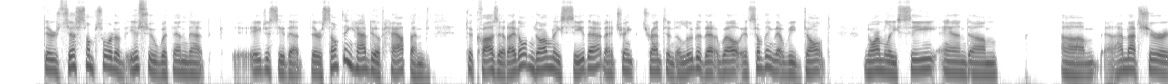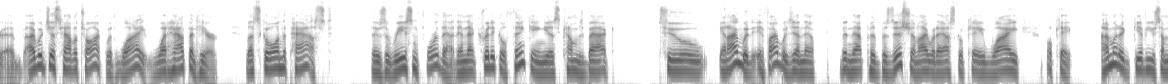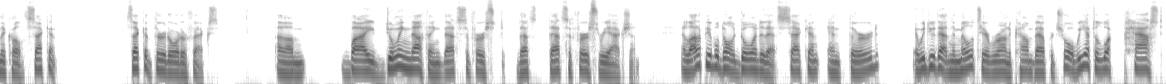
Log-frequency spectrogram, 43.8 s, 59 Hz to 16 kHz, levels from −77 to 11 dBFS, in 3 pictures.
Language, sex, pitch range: English, male, 130-160 Hz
